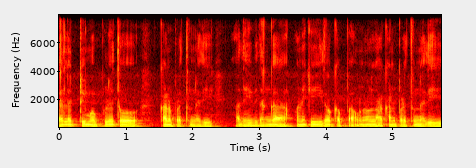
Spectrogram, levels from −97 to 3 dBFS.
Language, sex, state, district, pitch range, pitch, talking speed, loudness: Telugu, male, Andhra Pradesh, Krishna, 95-105 Hz, 100 Hz, 85 wpm, -20 LUFS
